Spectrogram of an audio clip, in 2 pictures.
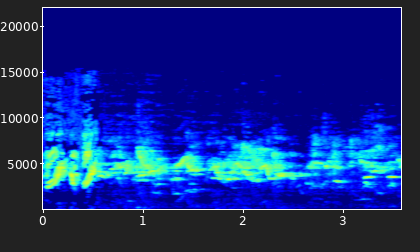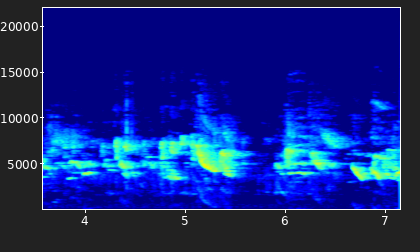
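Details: Eurasian siskin singing: a continuous high twittering warble of rapid chirps and trills, running almost unbroken with a few brief dips, no other sounds.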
